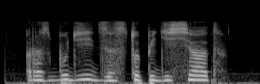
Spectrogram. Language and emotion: Russian, angry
